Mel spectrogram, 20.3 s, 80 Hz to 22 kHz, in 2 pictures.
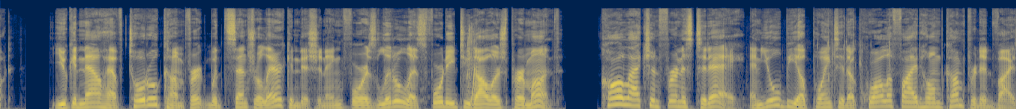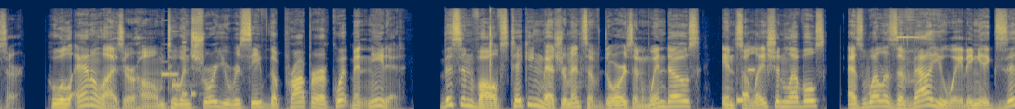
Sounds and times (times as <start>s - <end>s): Speech: 0.0s - 20.3s.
